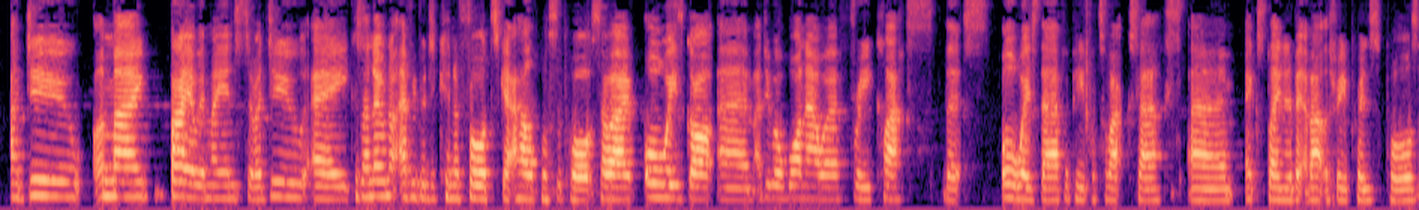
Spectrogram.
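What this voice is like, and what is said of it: Manchester accent. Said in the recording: “with your accent, I'm guessing you're from Manchester”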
